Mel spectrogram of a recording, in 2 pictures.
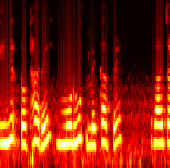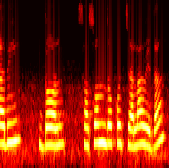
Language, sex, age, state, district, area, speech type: Santali, female, 18-30, West Bengal, Bankura, rural, spontaneous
